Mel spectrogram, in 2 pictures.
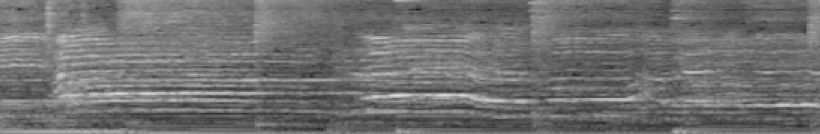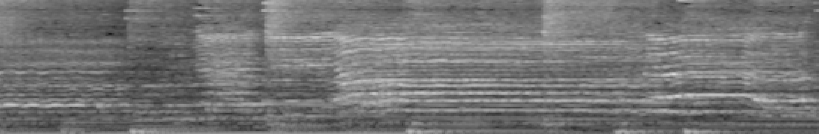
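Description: A congregation singing a slow worship song together, accompanied by acoustic guitar, with long held notes over a steady low bass.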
